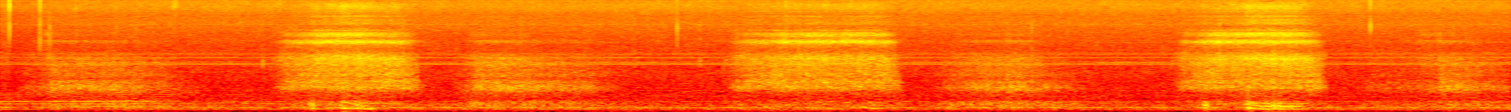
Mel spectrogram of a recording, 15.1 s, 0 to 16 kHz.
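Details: Sleeping girl snoring: regular snoring, about 4 breaths a minute, low rattling inhales and softer exhales over steady room hum.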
